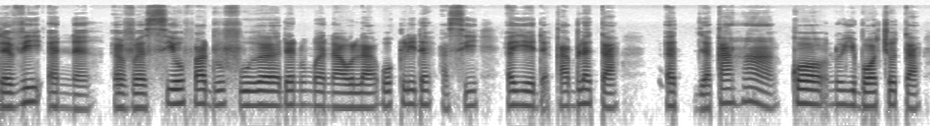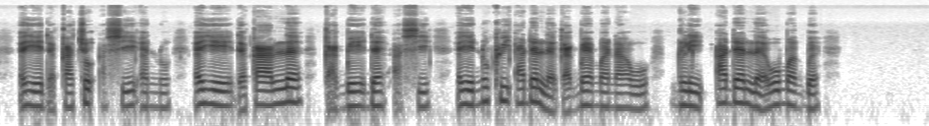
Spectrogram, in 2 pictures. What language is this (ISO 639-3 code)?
ewe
